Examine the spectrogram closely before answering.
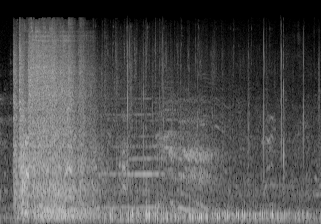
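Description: Horses' hooves pound rapidly on a dirt track.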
